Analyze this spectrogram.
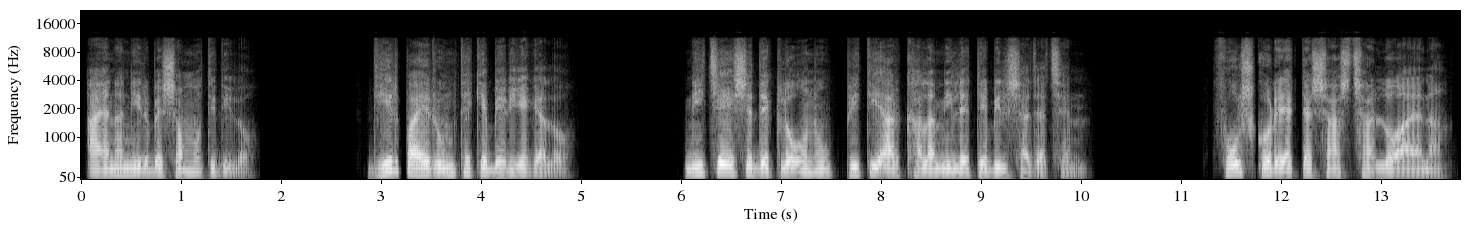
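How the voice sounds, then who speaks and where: A man narrating a romantic story from a script in a measured, expressive reading style. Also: fairly low pitch, no room sound, studio quality.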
